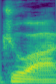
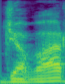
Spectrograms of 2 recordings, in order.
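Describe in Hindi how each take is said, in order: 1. j सीधे w में जा मिलता है। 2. j के बाद एक छोटा 'a' स्वर आता है। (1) "दुरुस्त लफ्ज जवार नहीं बल्कि ज्वार है" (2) "जीम के ऊपर जबर लगाकर जब इसको बोलते हैं तो इसका मतलब ही कुछ और हो जाता है"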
